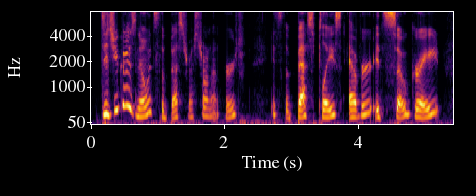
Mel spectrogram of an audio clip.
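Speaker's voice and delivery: dripping, heavy, overdone, insincere sarcastic tone. Praising a restaurant to the viewers: heavy sarcasm. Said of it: "That is heavy sarcasm, by the way".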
